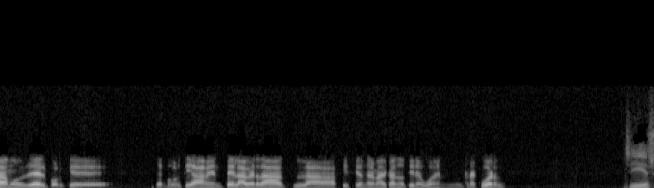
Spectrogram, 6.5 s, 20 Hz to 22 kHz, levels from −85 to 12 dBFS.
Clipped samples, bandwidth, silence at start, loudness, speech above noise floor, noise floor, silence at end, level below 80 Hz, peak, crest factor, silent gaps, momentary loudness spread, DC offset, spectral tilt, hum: under 0.1%; 12 kHz; 0 s; -29 LUFS; 38 dB; -68 dBFS; 0 s; -74 dBFS; -10 dBFS; 22 dB; none; 14 LU; under 0.1%; -4.5 dB/octave; none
